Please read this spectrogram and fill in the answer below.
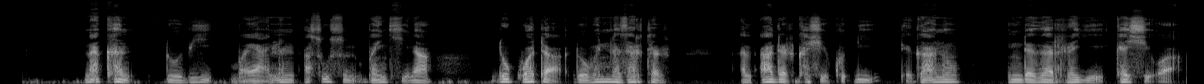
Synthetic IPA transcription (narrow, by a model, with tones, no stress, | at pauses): na˦kʰɐ˦˨n | doː˨bi˦bɐ̰˨ja̰ː˨nɐ˦ŋʔa˨suː˦sʊ˨mbɐ˦ŋkʲʰiː˨na˦ | dʊ˦kwɐ˦ta̰˨doː˨mɪ˦nːɐ˨zɐ˦rtɐ˨r | ʔa˨lʔaː˦dɐ˨rkɐ˦ʃe˨kʷʊ˦ɗiː˦ | d̥a˨ɡaː˦noː˦ | ʔɪ˦nda˨zɐ˦˨nɽɐ˦ɡʲḛː˨kɐ˦ʃḛː˨wa̰ː˦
